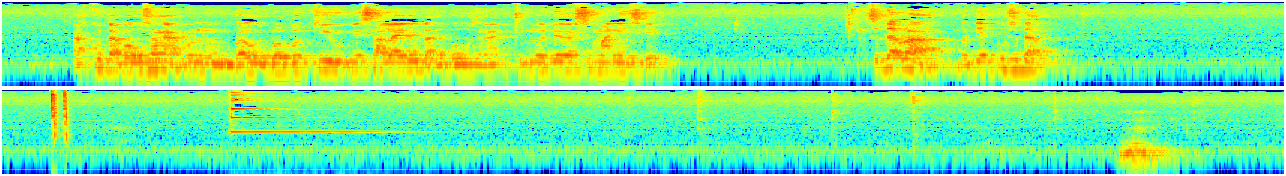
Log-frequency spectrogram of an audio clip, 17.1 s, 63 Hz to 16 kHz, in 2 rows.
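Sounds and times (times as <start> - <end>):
bright bell ding: 10.1 - 11.5.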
